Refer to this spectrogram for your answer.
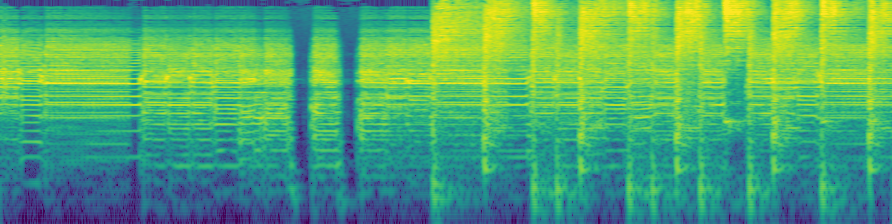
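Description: A loud rock song with distorted electric guitars opens with a sustained chord, drops out briefly twice, then kicks into a driving full-band groove with steady, punchy drum hits.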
